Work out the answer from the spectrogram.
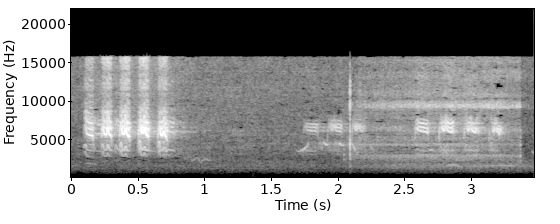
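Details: Young, freshly hatched great tit calling on a spring 2024 morning in Parc Izadia, Anglet, one of four young playing and communicating continuously: five quick, high, thin notes in under a second, then a softer run after a short pause.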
